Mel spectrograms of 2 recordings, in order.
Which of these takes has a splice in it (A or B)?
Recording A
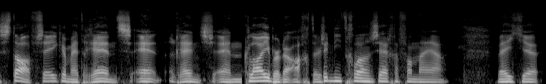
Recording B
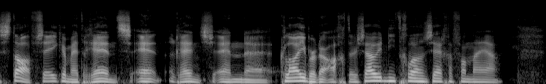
A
